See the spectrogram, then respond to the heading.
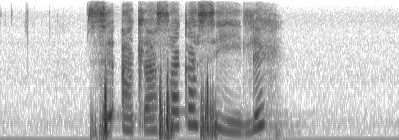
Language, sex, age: Northern Sotho, female, 35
